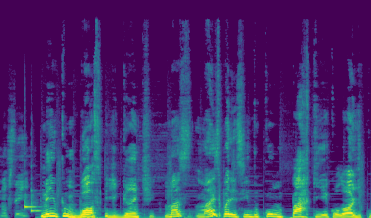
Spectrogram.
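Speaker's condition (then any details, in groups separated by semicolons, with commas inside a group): Cerebral palsy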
